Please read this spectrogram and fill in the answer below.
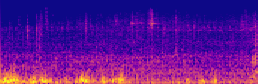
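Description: Wind buffeting the microphone aboard a small motorboat under way: an uneven, gusty low rumble.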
